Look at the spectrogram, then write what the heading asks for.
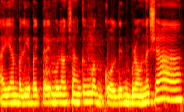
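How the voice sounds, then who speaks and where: With audible room echo and noticeable background noise, a woman speaks with lively intonation. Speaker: cooking vlogger. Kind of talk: cooking tutorial.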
